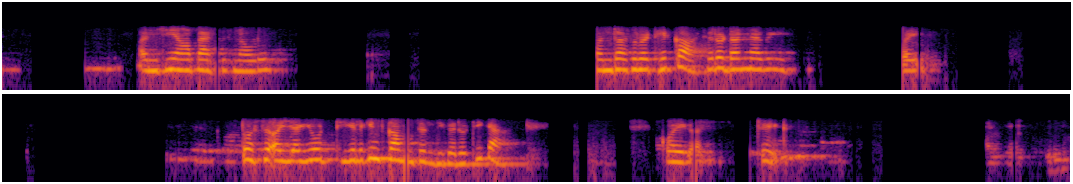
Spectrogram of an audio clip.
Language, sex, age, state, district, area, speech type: Dogri, female, 18-30, Jammu and Kashmir, Reasi, rural, conversation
